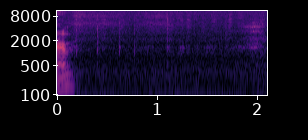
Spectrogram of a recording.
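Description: Faint scratching of a stylus writing a word by hand on a tablet.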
